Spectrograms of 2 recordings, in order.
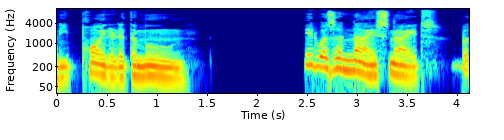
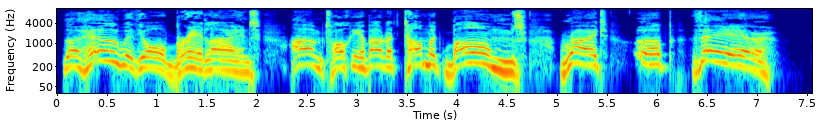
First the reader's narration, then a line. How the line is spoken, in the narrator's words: Old Charlie kept roaring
